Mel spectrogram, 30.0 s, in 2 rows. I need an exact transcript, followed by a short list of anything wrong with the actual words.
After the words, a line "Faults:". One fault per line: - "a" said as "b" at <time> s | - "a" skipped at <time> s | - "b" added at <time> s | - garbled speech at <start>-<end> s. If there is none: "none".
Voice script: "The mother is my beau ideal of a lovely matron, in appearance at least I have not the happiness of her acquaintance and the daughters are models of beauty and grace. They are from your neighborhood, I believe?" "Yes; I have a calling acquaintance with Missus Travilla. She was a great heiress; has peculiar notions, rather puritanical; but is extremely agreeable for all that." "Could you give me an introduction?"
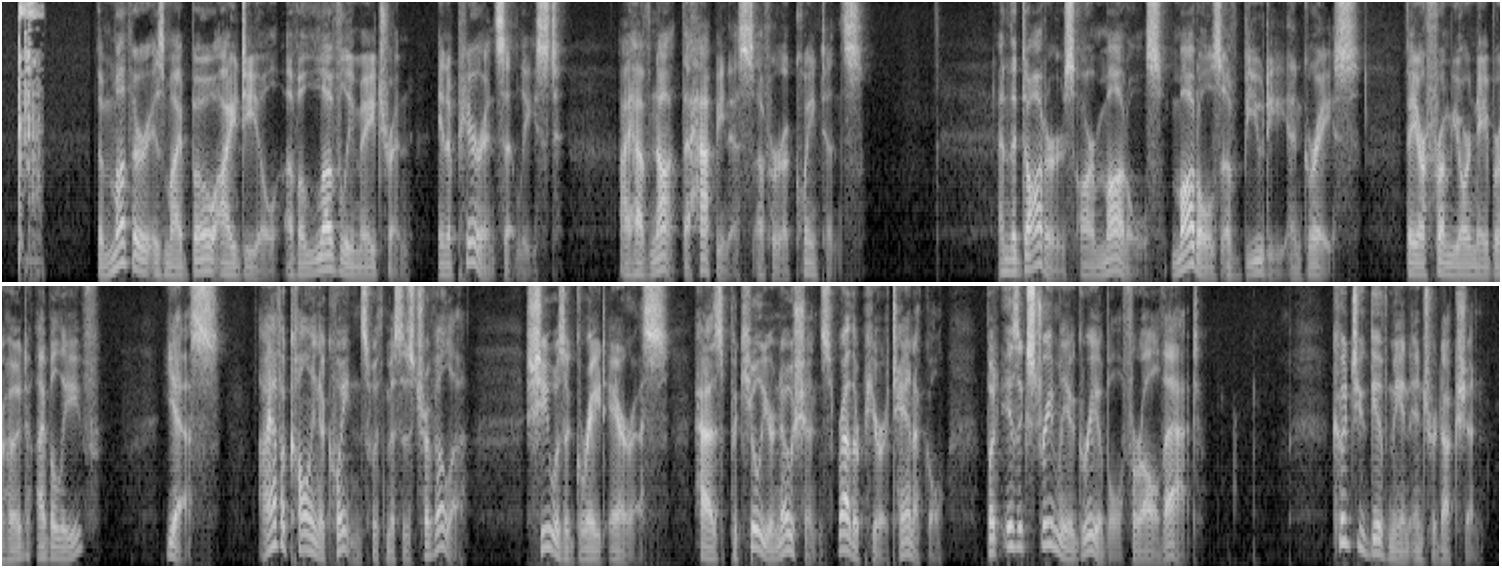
"The mother is my beau ideal of a lovely matron, in appearance at least I have not the happiness of her acquaintance and the daughters are models models of beauty and grace. They are from your neighborhood, I believe?" "Yes; I have a calling acquaintance with Missus Travilla. She was a great heiress; has peculiar notions, rather puritanical; but is extremely agreeable for all that." "Could you give me an introduction?"
Faults:
- "models" added at 11.7 s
